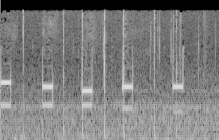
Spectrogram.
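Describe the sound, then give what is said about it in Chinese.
Touch-tone keypad beeps as a mobile phone number is dialed: five short, even electronic tones in a steady rhythm, with faint key clicks between them and no voices. “他最后一次拨通了金奎的手机，可是对方的手机却和以往一样，还是久久的无人接听。”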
